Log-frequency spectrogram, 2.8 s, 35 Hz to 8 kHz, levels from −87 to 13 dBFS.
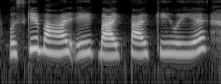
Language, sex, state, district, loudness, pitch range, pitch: Hindi, female, Jharkhand, Garhwa, -18 LUFS, 245-280 Hz, 260 Hz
